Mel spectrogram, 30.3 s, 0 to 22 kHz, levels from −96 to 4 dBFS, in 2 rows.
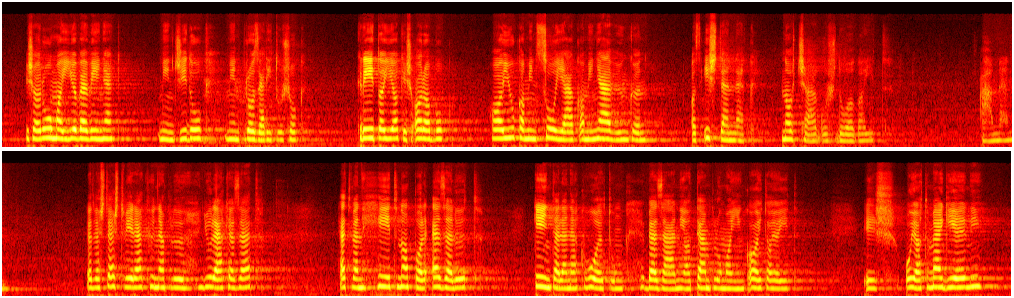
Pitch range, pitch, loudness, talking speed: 215-245 Hz, 235 Hz, -20 LUFS, 75 wpm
